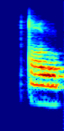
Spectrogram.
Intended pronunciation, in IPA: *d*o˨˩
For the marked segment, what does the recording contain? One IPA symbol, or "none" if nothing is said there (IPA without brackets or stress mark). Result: tˤ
